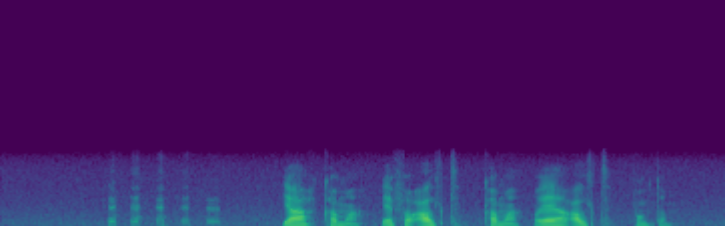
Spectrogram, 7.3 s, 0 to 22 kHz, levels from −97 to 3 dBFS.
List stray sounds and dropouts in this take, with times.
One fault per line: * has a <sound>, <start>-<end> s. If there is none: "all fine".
* has a laugh, 1.1-2.2 s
